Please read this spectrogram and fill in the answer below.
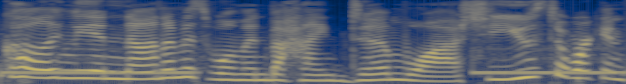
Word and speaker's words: Deux Moi: People think that like I'm pronouncing it wrong, but it's just it's intentional. So it's Deux Moi.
